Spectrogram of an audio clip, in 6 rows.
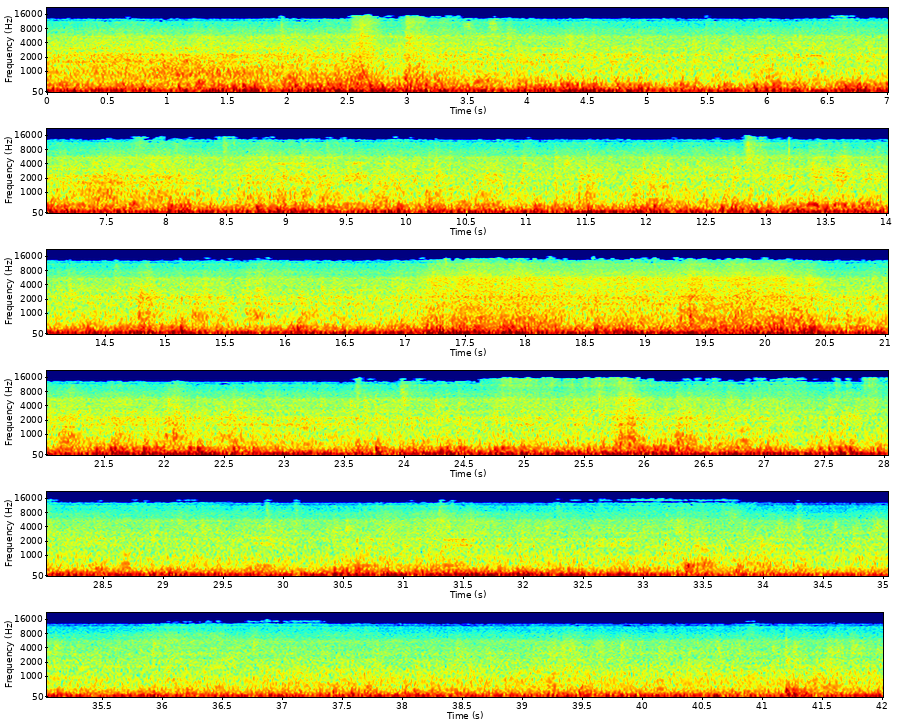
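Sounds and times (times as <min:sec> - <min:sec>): train rushing noise: 0:00.0 - 0:42.0
train wheels rumbling on rail: 0:00.0 - 0:42.0.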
